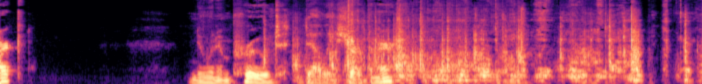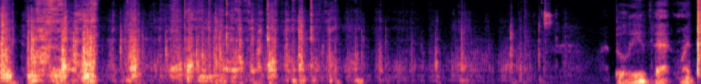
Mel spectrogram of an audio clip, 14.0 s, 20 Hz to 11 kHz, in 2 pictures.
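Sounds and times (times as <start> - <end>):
pencil sharpener cranking: 2.6 - 12.8.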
